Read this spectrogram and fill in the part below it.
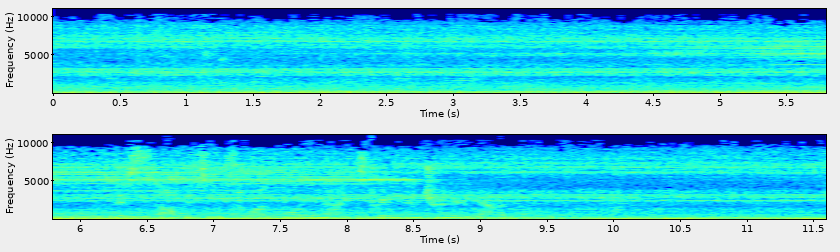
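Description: A bus engine rumbles steadily as the bus drives along.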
